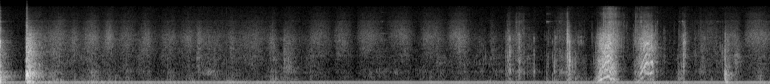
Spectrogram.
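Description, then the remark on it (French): A sharp click, then a few quick zips and the rustle of clothing as a man undresses, with a steady low hum underneath throughout. “Puis, il se déshabille.”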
